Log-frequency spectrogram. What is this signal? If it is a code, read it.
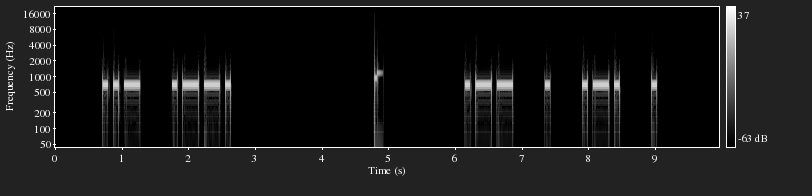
Morse code, heard as a keyed tone, about 15 wpm, spaced as for 11 wpm, 700 Hz. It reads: UP WERE
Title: 2x Character Spacing - Top 200 Words - 15wpm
